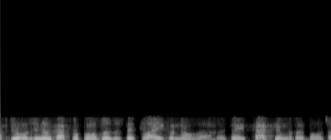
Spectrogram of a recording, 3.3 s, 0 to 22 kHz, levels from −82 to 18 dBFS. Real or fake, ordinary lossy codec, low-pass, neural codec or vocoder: fake; AAC, 32 kbps; 3.6 kHz; codec, 16 kHz, 1.1 kbps, Voila-Tokenizer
